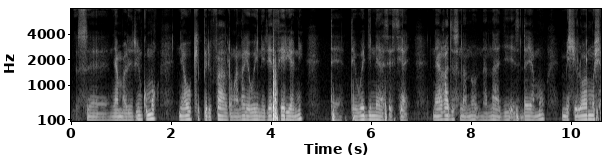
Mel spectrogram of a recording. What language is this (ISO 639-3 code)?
mas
